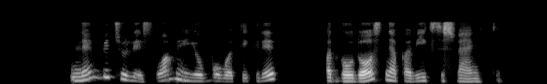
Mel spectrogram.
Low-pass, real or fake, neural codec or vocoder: 7.2 kHz; fake; codec, 24 kHz, 0.9 kbps, DualCodec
